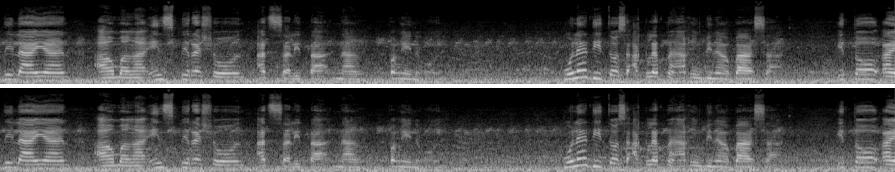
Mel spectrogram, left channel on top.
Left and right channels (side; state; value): both; normal; correlation 0.96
